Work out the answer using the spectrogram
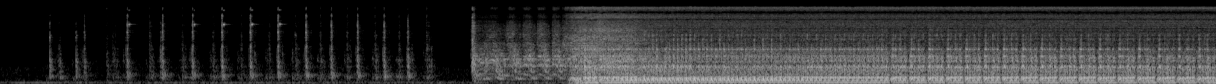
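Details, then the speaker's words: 1983 Mazda B2000 carbureted engine, fuel line just reconnected to carburetor: about three cranking pulses a second, then fires and chugs unevenly while the float bowl is still filling; fuel starvation. "we are going to fire it off see what happens i suppose i don't let the bowl fill first"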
